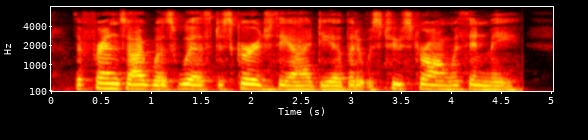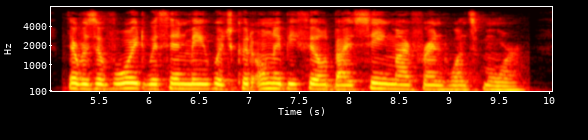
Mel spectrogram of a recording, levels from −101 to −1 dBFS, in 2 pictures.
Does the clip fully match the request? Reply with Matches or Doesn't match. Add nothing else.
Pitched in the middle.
Matches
